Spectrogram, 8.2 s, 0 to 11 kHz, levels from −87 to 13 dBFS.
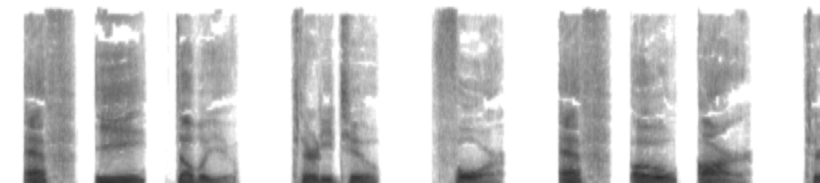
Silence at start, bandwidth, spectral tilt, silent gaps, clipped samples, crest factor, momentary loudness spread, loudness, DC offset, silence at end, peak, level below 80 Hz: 0.25 s; 11 kHz; -5.5 dB/octave; 0.78-0.92 s, 1.48-1.62 s, 2.41-2.90 s, 3.81-4.31 s, 5.07-5.57 s, 6.13-6.28 s, 6.81-6.95 s, 7.53-8.02 s; under 0.1%; 14 dB; 19 LU; -14 LUFS; under 0.1%; 0 s; 0 dBFS; -52 dBFS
